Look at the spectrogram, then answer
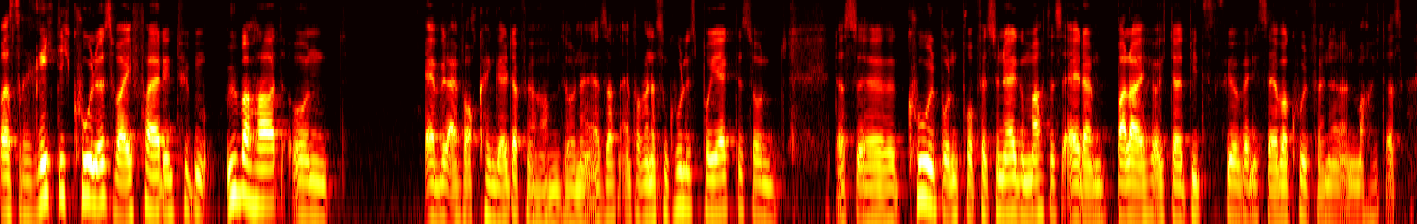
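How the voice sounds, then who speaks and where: A man's fairly low voice at a moderate pace, with ordinary pitch variation, on a very clean recording with a silent background. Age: 20s. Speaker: graffiti artist and true crime YouTuber. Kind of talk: casual vlog monologue. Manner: casual slangy.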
